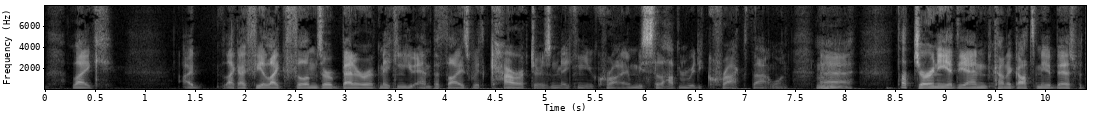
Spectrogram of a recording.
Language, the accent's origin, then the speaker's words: English; Ireland; I'm from the Republic of Ireland, which is not part of the United Kingdom.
